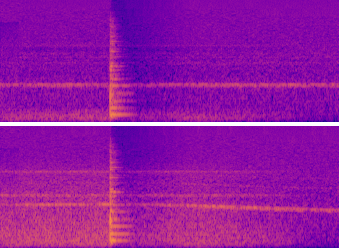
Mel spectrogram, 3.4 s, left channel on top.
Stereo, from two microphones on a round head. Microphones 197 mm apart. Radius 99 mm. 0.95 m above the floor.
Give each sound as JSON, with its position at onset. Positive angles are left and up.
{"t": 1.1, "sound": "a snare drum", "side_deg": -40, "distance_m": 2.5}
